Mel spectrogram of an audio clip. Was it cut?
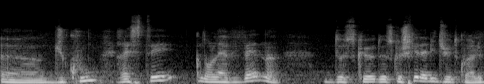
yes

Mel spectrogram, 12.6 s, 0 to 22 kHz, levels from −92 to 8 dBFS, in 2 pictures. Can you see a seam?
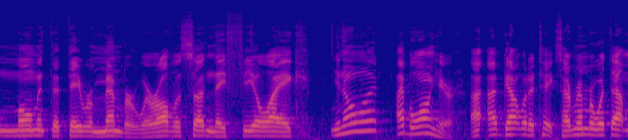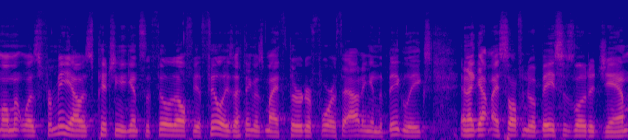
no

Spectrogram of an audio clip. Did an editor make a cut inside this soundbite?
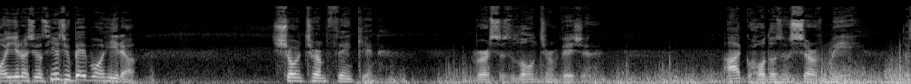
no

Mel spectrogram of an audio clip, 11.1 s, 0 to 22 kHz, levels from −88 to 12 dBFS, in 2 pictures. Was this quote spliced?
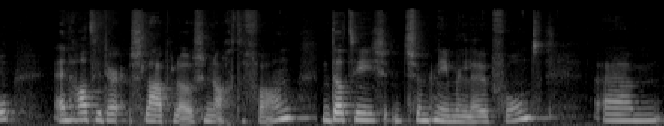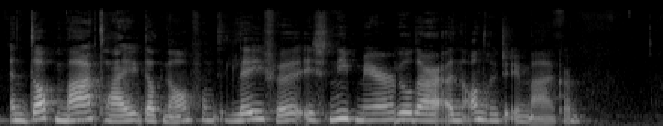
yes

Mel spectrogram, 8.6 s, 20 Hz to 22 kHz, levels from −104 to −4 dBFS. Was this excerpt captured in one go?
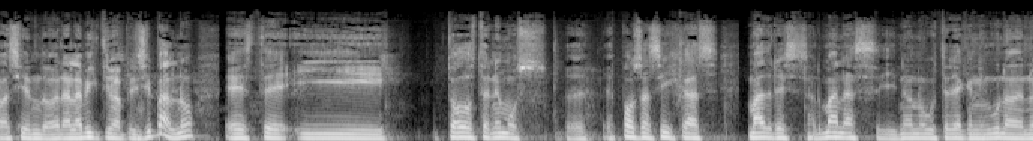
no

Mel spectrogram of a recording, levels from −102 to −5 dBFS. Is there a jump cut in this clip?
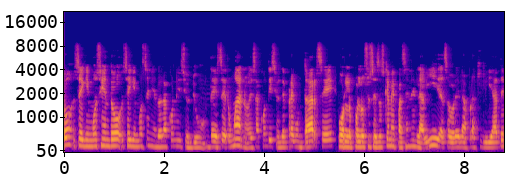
yes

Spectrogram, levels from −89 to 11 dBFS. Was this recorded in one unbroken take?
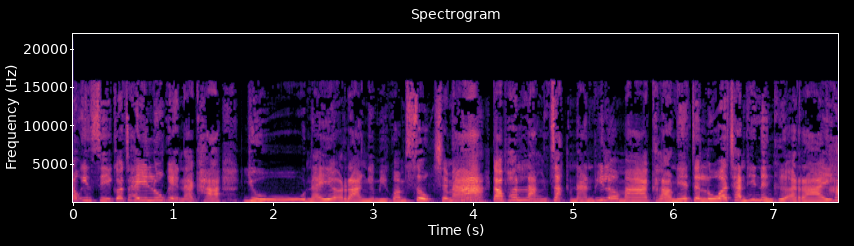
no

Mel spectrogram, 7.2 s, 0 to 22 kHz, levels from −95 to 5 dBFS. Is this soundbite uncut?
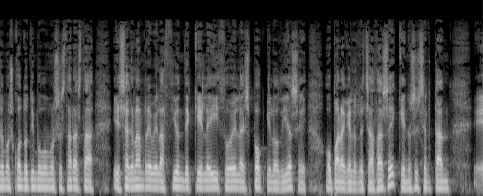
no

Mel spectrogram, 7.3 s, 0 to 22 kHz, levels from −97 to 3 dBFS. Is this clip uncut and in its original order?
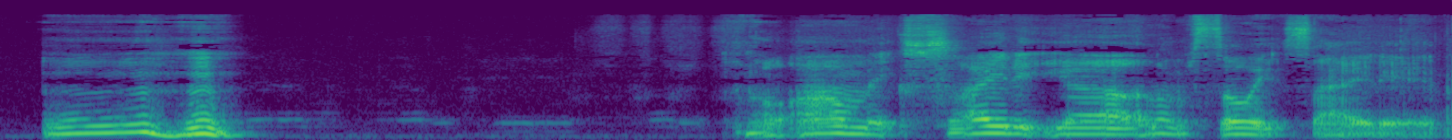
yes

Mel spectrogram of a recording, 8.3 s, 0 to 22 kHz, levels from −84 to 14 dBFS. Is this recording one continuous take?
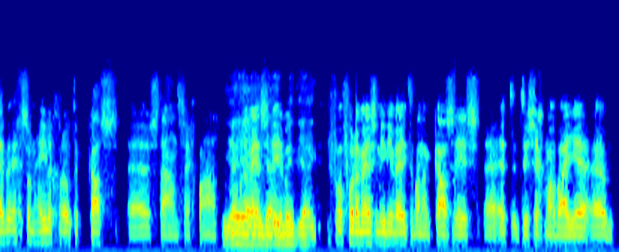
yes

